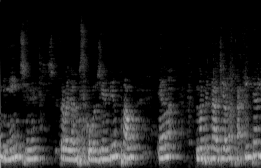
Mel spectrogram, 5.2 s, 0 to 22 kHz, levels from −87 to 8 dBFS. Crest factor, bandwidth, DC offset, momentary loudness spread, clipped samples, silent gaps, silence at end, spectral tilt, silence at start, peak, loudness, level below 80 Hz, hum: 12 dB; 8.6 kHz; under 0.1%; 8 LU; under 0.1%; none; 0 s; -9 dB/octave; 0 s; -12 dBFS; -26 LUFS; -78 dBFS; none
